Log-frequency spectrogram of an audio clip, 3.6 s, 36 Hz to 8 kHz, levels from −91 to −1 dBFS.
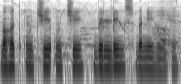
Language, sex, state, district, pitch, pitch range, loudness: Hindi, male, Uttar Pradesh, Lucknow, 110 Hz, 100-110 Hz, -21 LUFS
